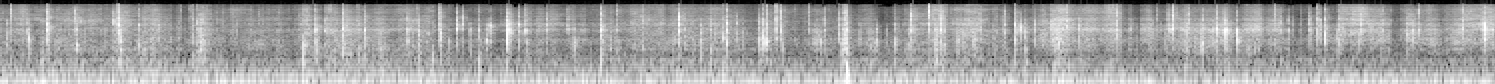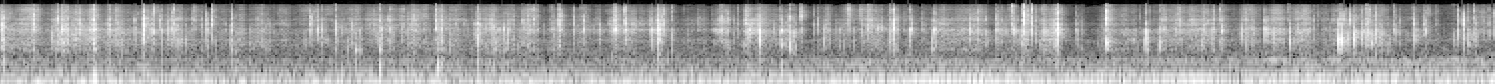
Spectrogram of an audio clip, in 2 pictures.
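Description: A thermal paper receipt, folded and rolled small, is pressed and crinkled between fingertips. Quiet, dense, bright crackles and crisp tearing-like rustles run continuously for the whole stretch, with very little low end.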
